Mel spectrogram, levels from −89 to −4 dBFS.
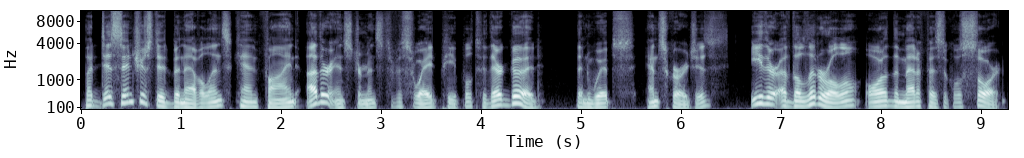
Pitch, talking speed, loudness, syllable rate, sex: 115 Hz, 160 wpm, -18 LUFS, 5.5 syllables/s, male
